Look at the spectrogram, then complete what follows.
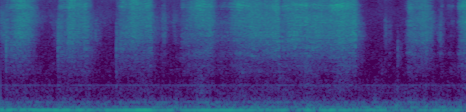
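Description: Graphite pencil sketching light strokes on watercolour paper: a run of short, soft scratches, about two a second, with a brief pause near the end.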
